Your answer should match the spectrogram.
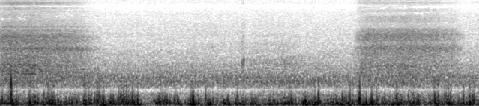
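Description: A person sniffing hard close to the microphone: one long inhale through the nose at the start and another near the end, over a low, uneven rumble of handling noise.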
